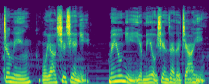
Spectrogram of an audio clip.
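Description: A woman's voice: deep voice, lively intonation, normal speed, vocal fry, darkish tone, faint music behind. A woman playing a caring, frank older-sisterly friend in a radio drama, speaking sincerely and earnestly. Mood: apologetic, sincere. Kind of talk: Mandarin radio drama acting.

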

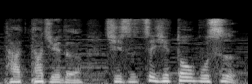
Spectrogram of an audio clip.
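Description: A man's voice: mid-range voice, expressive, normal speed, darkish tone. Male preacher explaining scripture, music behind. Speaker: preacher, interview guest.

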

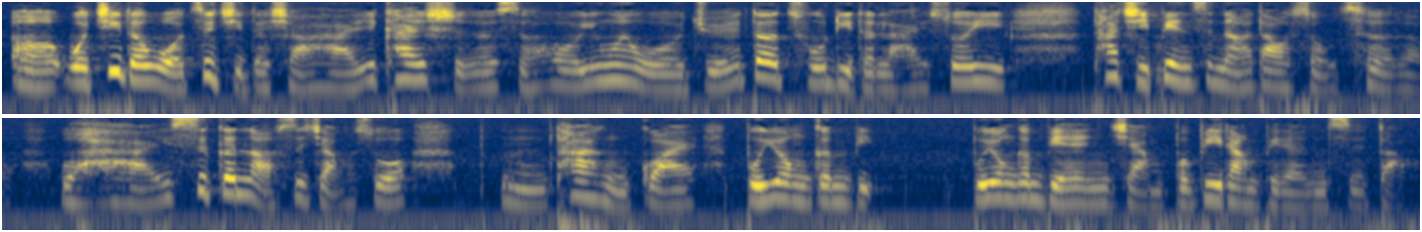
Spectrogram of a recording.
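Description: A middle-aged woman with a Taiwanese Mandarin accent giving informal advice as a host, explaining things hesitantly with frequent pauses and trailing particles. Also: fairly low pitch. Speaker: podcast host and parent advocate. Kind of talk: informal advisory talk.

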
